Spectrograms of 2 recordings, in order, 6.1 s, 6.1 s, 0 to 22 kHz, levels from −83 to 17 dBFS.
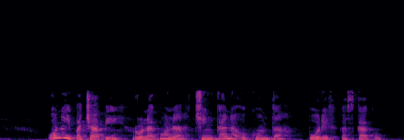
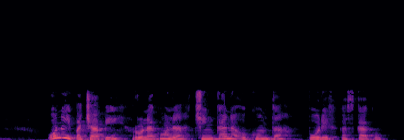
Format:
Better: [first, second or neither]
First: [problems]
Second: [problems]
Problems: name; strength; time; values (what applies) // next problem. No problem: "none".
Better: first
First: none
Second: noise reduction (neural mask model Resemble Enhance denoiser)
